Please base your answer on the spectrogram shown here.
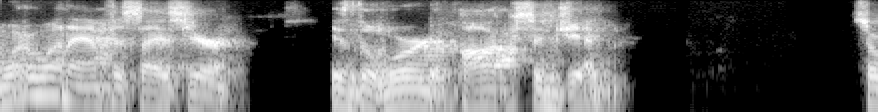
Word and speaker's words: chi: pronounces it Chi or Chai, and that's wrong. It's not pronounced like that. It's pronounced he, like he is a man.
